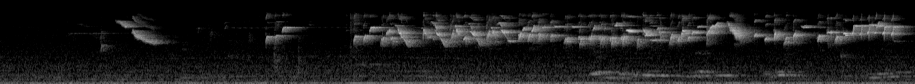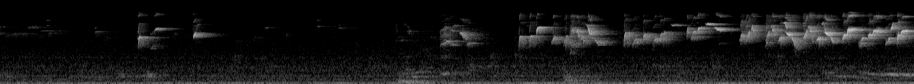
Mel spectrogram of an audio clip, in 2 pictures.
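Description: Six-month-old goldfinch hybrid singing in its cage: rapid, high twittering song in two long runs, one in the first half and one near the end, with short single calls between them.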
